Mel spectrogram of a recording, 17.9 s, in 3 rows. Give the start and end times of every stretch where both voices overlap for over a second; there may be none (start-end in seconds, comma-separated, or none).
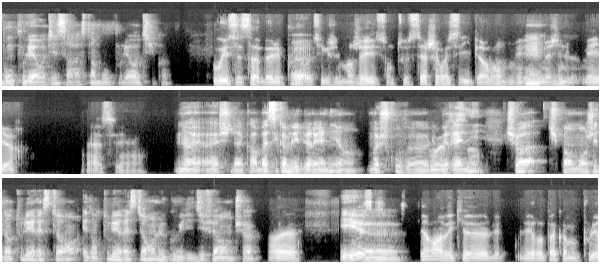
none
